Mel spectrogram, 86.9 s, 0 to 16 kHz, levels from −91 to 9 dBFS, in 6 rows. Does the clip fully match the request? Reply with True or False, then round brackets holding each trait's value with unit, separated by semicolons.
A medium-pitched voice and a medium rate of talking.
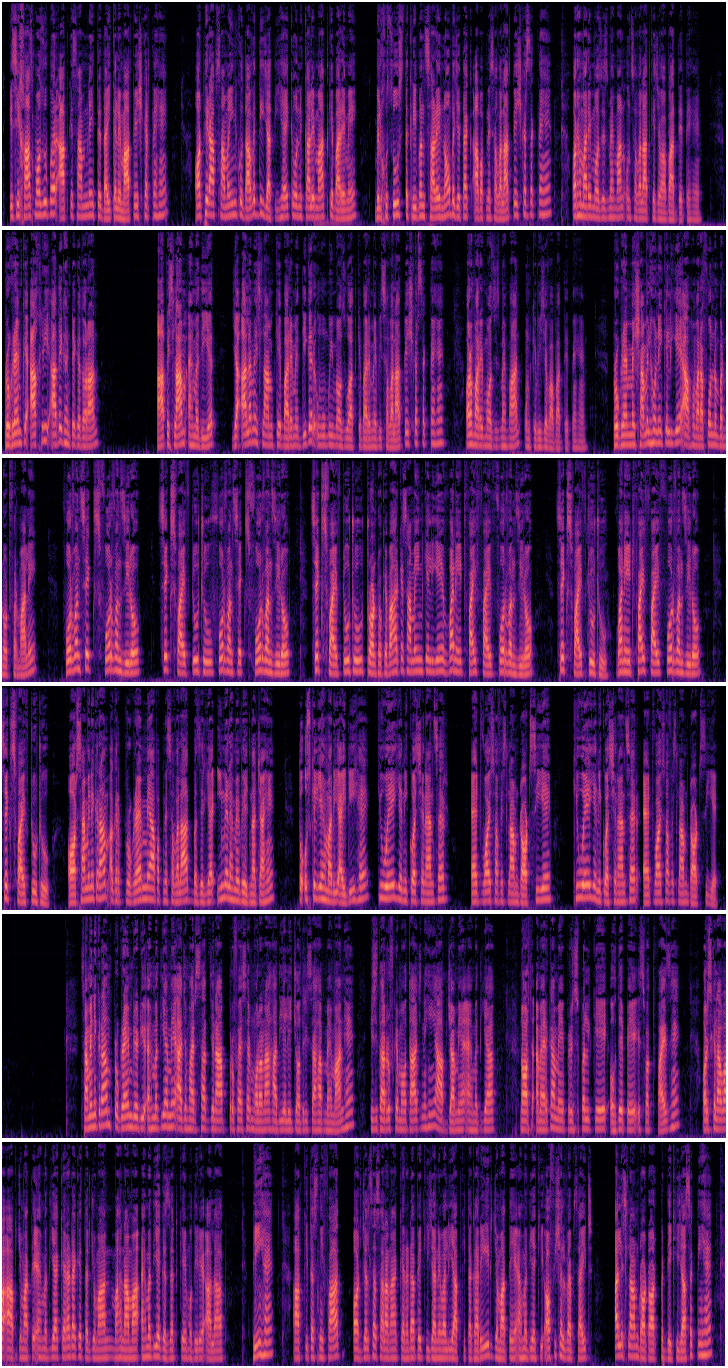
False (155 Hz; 195 wpm)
